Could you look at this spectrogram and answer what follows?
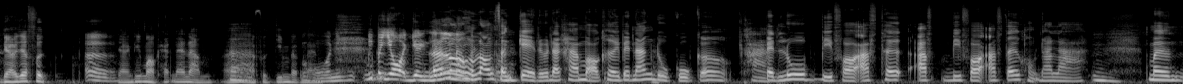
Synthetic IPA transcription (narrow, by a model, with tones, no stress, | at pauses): di˩˦wt͡ɕa˨˩fɯ˨˩k̚ʔɤː˧˩jaː˨˩ŋt̪ʰiː˥˩mɔː˨˩kʰɛ˦˥t̪̚nɛ˦˥na˧mʔaː˧aː˧a˩fɯ˨˩k̚ji˦˥˩mbɛː˨˩p̚ŋa˦˨˩a˧nːiː˦˥miː˧˩pɾa˧joː˨˩t̪̚ju˨˩˨lːlɔː˧˥˩ŋlɔː˧˥˩ŋsa˩˦ŋkeː˨˩t̪̚duː˧˩jna˦˥kʰa˦˥mɔː˩˦kʰɤː˧jpa˧jna˥˩ŋduː˧kuː˧kɤː˥˩kʰa˦˧pe˧nɾuː˥˩p̚biː˧fɔː˧˩ʔaː˦˥ft̪ʰɤː˥˩ʔa̰ː˦˥fbiː˧˩fɔː˧ʔa̰ː˦˥f̚t̪ɤː˥˩kʰɔː˩˦ŋdaː˧laː˦˥˧ma˧n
